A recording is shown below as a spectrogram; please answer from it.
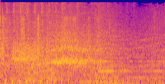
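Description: Cartoon sound effect of the wooden spin cake machine cart speeding away: a noisy, rumbling rush that fades over the second second, over background music.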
